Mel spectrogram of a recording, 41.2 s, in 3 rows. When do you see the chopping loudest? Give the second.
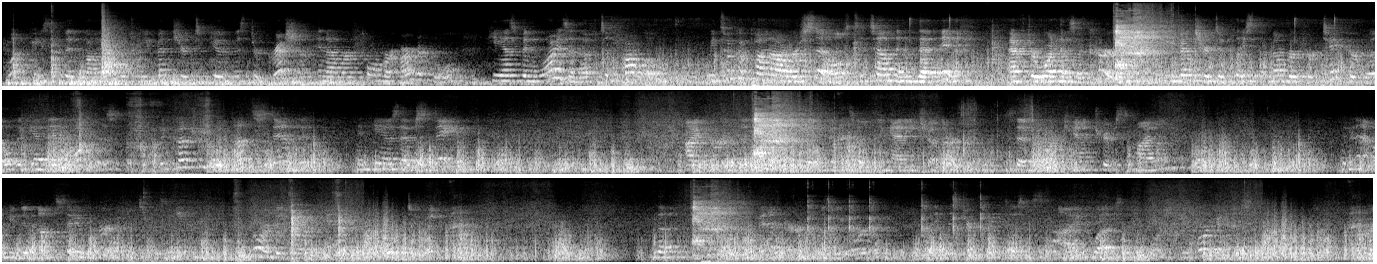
1 s.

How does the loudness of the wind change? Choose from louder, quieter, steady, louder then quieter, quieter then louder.
steady.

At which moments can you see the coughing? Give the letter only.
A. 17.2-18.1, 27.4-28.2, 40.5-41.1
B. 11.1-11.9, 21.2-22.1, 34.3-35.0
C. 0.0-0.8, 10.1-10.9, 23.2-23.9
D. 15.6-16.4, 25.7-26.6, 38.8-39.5
B.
